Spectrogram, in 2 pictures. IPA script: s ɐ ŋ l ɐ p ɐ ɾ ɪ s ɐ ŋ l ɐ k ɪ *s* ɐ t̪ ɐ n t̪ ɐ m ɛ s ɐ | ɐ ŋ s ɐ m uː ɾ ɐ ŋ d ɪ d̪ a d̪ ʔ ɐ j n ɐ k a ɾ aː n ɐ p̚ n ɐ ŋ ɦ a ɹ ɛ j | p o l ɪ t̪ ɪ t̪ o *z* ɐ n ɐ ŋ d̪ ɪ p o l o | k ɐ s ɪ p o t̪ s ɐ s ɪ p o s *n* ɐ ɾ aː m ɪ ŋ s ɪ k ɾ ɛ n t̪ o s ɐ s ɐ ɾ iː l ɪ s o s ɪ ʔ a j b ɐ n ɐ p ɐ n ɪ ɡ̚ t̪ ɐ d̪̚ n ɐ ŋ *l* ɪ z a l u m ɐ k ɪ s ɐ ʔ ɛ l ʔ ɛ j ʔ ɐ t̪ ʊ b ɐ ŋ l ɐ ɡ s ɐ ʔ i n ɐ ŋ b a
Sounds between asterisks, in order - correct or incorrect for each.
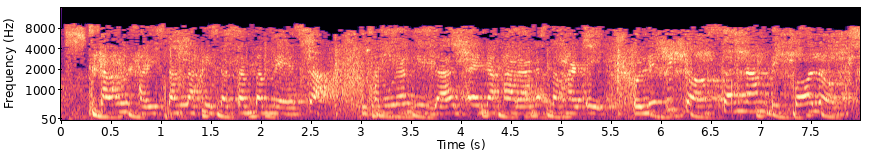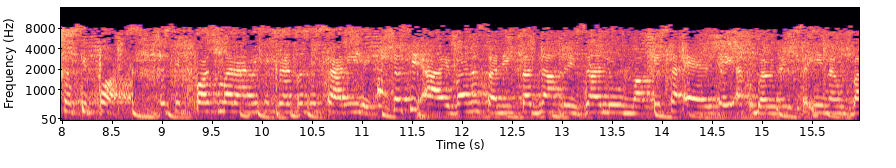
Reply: correct, incorrect: s, incorrect: m, incorrect: ɾ

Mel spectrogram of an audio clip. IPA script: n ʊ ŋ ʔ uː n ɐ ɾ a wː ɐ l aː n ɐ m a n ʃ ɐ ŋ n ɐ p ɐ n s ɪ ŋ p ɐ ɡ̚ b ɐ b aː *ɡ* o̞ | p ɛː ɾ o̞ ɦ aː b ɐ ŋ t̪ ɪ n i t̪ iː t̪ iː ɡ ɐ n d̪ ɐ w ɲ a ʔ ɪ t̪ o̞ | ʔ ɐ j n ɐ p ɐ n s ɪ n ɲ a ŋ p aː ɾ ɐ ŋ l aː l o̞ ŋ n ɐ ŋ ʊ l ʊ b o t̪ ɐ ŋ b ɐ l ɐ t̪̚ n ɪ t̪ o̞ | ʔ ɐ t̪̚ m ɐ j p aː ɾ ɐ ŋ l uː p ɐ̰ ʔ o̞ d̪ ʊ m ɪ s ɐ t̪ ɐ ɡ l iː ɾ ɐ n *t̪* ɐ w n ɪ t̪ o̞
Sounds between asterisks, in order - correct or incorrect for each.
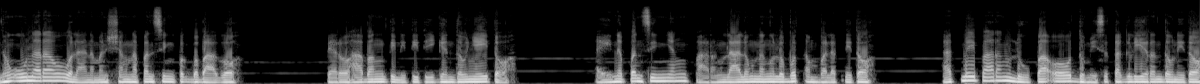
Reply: correct, incorrect: d̪

